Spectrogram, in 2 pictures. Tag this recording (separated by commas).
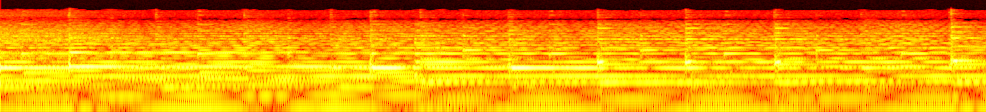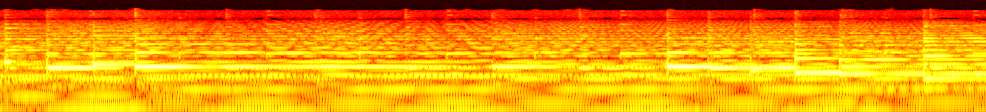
Background music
